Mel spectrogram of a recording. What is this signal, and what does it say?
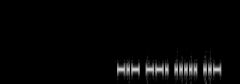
Morse code, heard as a keyed tone, about 52 wpm, 700 Hz. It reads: KG5U
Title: USA Call Signs - 3x Character Spacing - 50wpm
